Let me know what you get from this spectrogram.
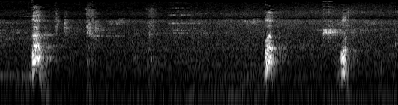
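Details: Small Coton de Tulear dog barking at passers-by while ignoring commands; one short bark at the start, then two more close together near the end, with faint talking and low background hum.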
